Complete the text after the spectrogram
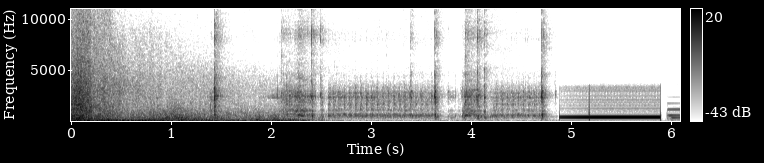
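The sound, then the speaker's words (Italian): A telephone dials a number on another continent: a rushing hiss fades into a few sharp clicks, then a steady, single-pitched line tone sounds loudly for about a second before cutting off. “dice a De Palma di usare il telefono della produzione per chiamarlo. È il numero di un altro continente.”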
